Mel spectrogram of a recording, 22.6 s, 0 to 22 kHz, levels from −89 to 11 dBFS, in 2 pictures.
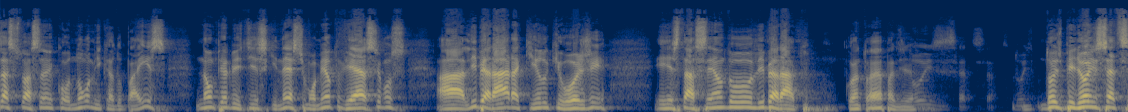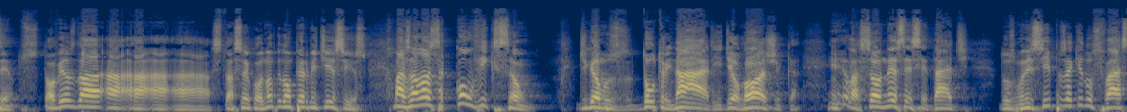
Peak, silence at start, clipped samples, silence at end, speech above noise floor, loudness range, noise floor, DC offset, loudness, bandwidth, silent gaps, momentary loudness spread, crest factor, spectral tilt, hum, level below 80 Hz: -6 dBFS; 0 s; under 0.1%; 0 s; 39 dB; 5 LU; -59 dBFS; under 0.1%; -19 LUFS; 16 kHz; none; 14 LU; 14 dB; -4 dB/octave; none; -48 dBFS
